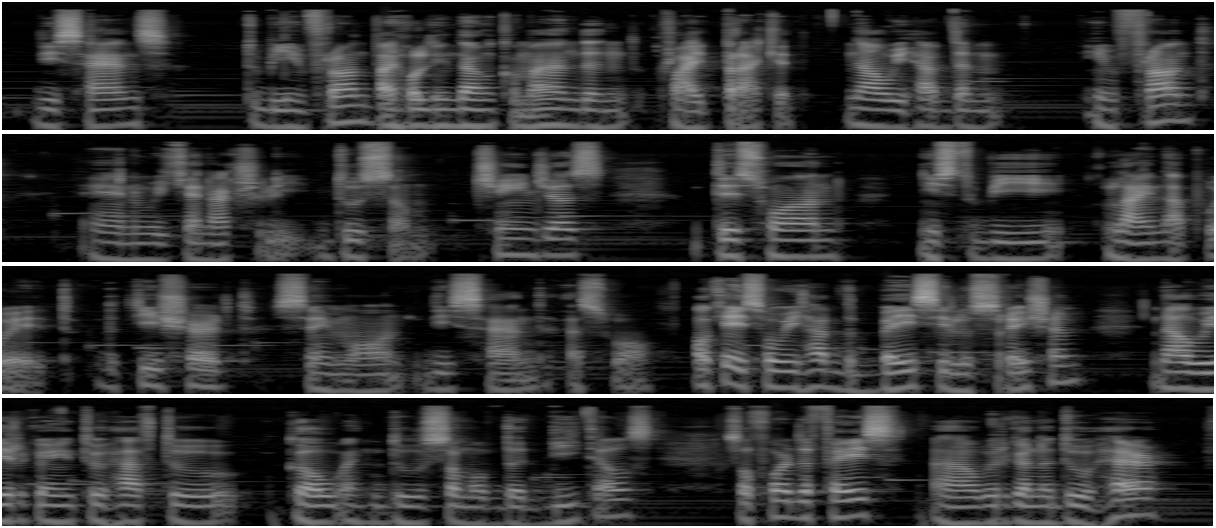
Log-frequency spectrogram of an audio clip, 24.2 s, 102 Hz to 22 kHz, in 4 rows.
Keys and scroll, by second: 2.7 super+], 3.6 super+], 16.9 a.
